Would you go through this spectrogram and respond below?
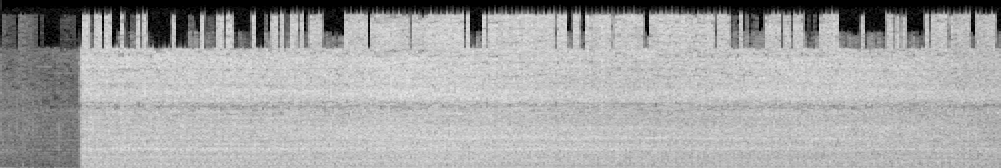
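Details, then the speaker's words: Carbureted gasoline Volvo with runaway-like high idle, possibly loose metal part/fuel leak suspected: fast idle, steady low drone with slightly uneven pulse; runs better now but cause unknown, dies when choke pushed in. "okay guys so that's the way she runs she runs better now but still I have no idea why it's doing that"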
